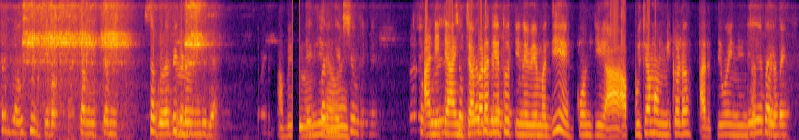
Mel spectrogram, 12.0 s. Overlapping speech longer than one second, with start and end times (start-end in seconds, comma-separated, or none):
6.4-7.7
